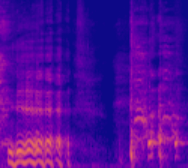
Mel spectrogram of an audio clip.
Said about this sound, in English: why does it make me cough?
